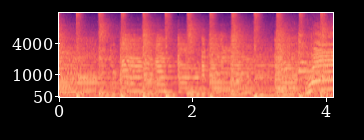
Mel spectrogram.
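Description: Live blues band playing between vocal lines: guitar over bass and a steady drum beat of about four hits a second. A singer comes in with a rising note near the end.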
